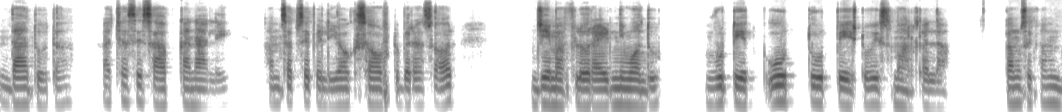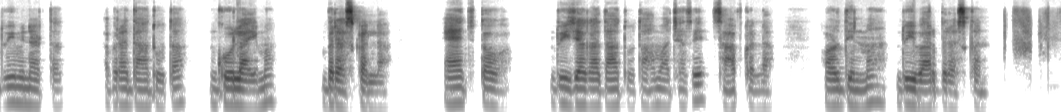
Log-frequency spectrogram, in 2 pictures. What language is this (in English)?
Garhwali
